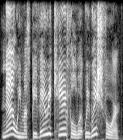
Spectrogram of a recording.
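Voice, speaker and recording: A man voicing a shrill, bossy peasant wife in a storybook fairy tale, given to scolding and exclaiming. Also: big pitch swings, brisk, no echo. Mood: urgent. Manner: shrieking, exclamatory.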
